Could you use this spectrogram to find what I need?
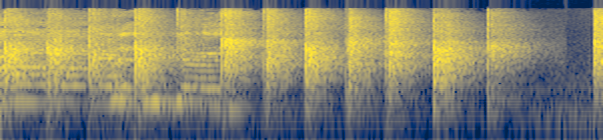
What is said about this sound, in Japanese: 拍手。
